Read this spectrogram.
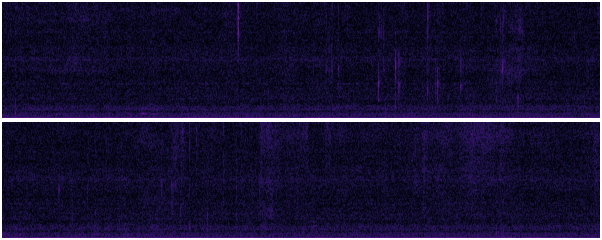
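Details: Low steady engine-like rumble with faint indoor rustling and no animal sound.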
